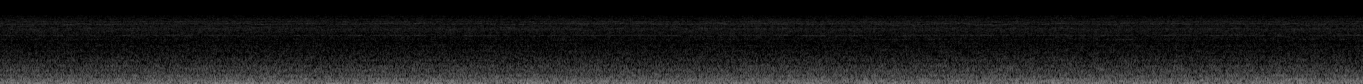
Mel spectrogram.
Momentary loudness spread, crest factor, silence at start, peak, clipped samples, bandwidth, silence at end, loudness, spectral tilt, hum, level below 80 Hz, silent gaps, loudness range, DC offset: 1 LU; 14 dB; 0 s; -24 dBFS; under 0.1%; 11.5 kHz; 0 s; -41 LUFS; -5 dB/octave; none; -44 dBFS; none; 0 LU; under 0.1%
